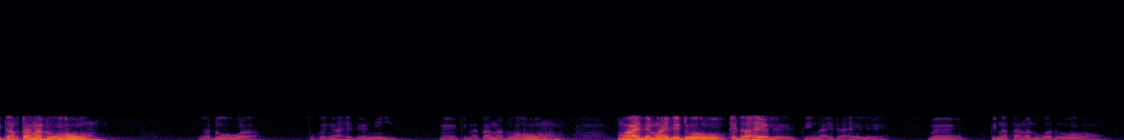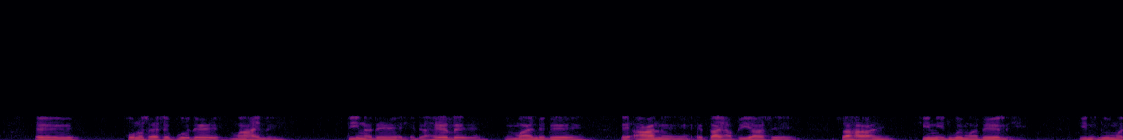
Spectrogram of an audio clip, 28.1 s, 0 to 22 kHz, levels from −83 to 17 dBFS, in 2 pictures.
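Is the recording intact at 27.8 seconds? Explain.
No. Lost AMR speech frames from 27.70 to 27.80 s: the decoder replays the last good settings, producing a brief warbly dip, not a hard silent gap.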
